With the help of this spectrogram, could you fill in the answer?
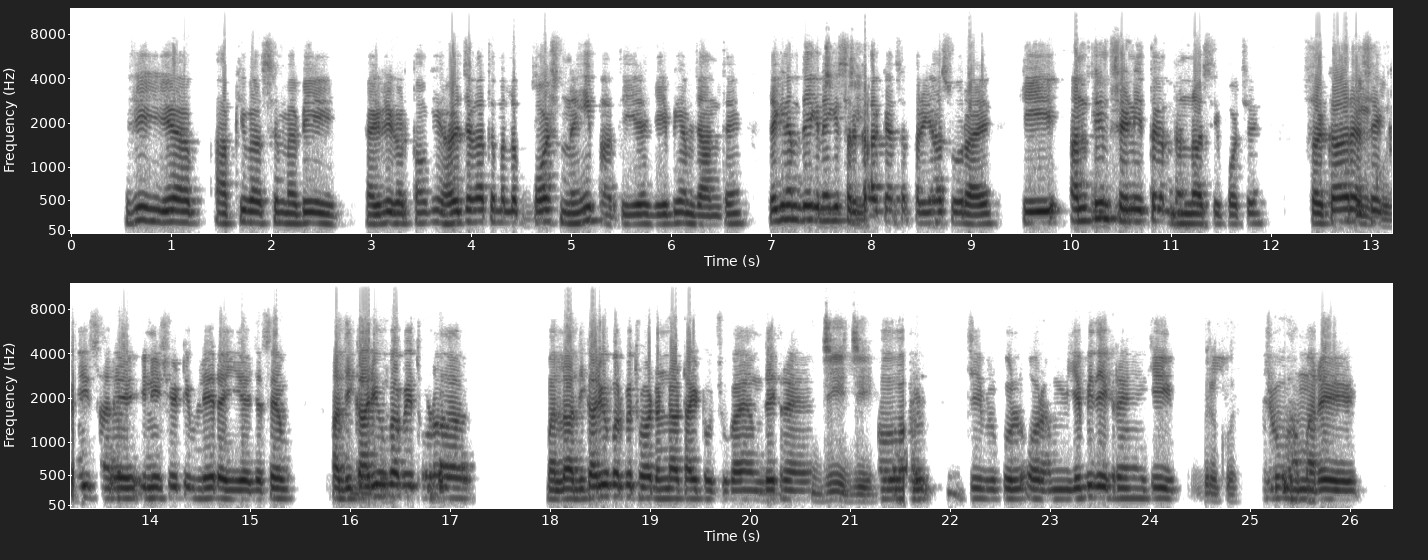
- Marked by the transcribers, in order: in English: "एग्री"; static; distorted speech; in English: "इनिशिएटिव"; in English: "टाइट"
- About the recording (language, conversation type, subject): Hindi, unstructured, सरकार की कौन-सी सेवा ने आपको सबसे अधिक प्रभावित किया है?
